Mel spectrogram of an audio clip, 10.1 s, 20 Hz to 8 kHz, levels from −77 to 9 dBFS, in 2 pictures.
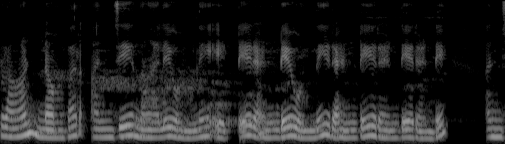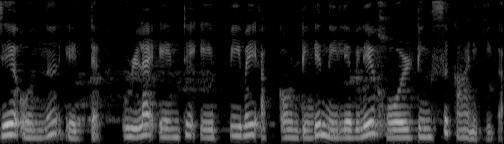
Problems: low volume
